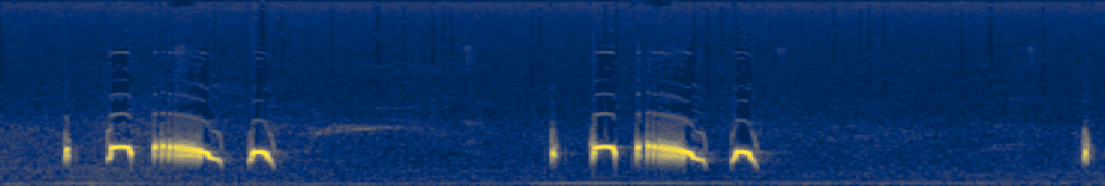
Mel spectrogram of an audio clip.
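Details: Spotted dove call used to lure doves. Two matching cooing phrases about four seconds apart, each a short note, a quick double coo, a longer falling coo and a clipped final coo, with a faint low hum between them.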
